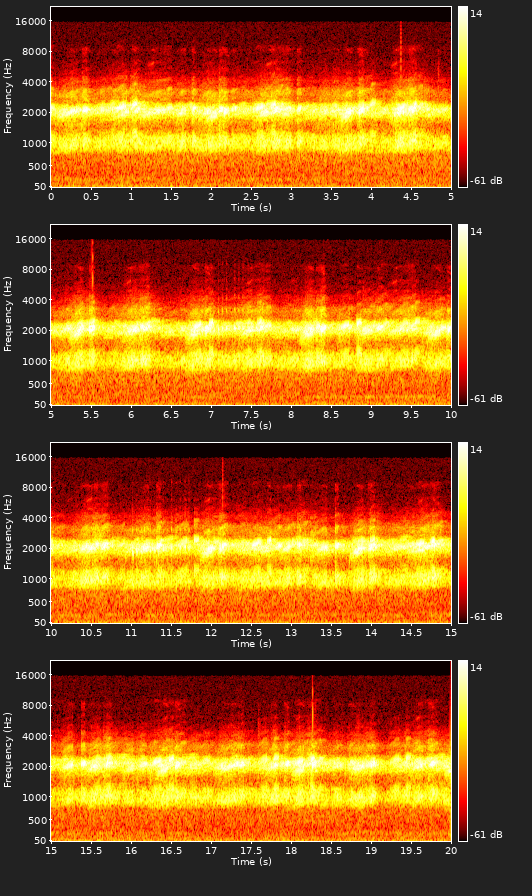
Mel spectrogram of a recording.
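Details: Frogs croaking in a spring wetland behind a house, live recording: a dense, continuous chorus of many overlapping trilled calls, steady pulsing throughout with no pauses, no other sounds standing out.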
